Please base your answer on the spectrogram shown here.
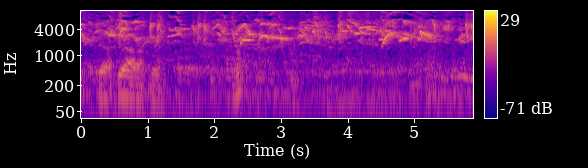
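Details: Caged black Oriental magpie-robin with a bowing display style at a bird-singing practice contest in Lhokseumawe, 9 January 2022; rapid, shrill whistled and trilled phrases blend with other singing birds, while people talk at moments.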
